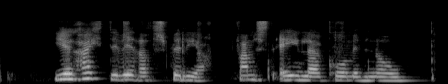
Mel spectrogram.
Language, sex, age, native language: Icelandic, female, 14, Icelandic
